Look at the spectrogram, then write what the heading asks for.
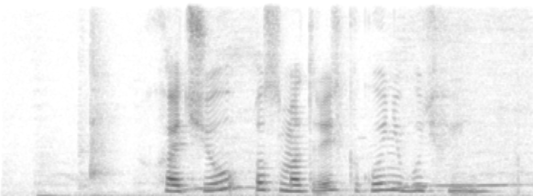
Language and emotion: Russian, neutral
